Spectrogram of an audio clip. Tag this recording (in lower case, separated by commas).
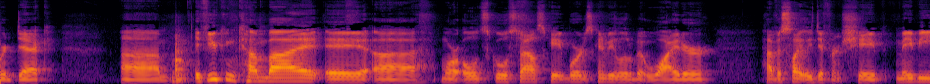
speech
